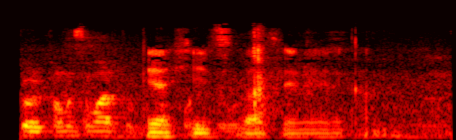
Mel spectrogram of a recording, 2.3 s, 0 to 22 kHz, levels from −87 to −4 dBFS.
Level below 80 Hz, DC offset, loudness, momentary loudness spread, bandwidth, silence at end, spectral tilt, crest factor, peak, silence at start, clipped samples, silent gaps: -70 dBFS; under 0.1%; -35 LUFS; 15 LU; 11.5 kHz; 0 s; -4.5 dB/octave; 22 dB; -16 dBFS; 0.1 s; under 0.1%; none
